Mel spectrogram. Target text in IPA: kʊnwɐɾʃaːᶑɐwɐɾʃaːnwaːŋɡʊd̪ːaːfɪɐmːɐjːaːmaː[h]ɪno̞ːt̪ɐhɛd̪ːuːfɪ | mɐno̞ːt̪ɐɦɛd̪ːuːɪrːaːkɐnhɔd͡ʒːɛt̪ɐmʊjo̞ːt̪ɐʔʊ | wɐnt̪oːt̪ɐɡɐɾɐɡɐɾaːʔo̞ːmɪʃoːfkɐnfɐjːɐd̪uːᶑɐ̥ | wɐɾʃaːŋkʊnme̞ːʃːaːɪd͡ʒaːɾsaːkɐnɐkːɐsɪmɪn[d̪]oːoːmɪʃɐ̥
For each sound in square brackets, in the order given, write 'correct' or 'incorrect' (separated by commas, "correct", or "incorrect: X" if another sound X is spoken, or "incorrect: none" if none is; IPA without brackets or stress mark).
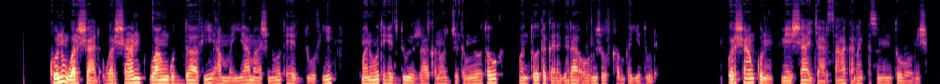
incorrect: ʃ, incorrect: t̪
